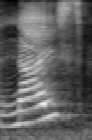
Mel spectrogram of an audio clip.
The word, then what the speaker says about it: nice: You will make a nice snack. Yum, yum." I see the word nice has a soft C sound. S makes the S sound. Nice. The C makes an S sound.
